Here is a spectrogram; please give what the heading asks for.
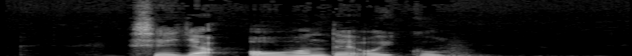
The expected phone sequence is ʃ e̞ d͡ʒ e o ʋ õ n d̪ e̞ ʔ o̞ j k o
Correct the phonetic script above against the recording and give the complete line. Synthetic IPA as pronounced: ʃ e̞ d͡ʒ a o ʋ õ n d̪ e̞ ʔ o̞ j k o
